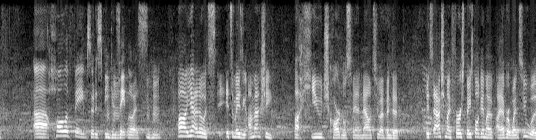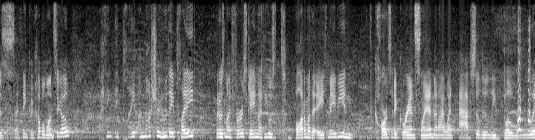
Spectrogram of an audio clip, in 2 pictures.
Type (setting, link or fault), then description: setting, busy venue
